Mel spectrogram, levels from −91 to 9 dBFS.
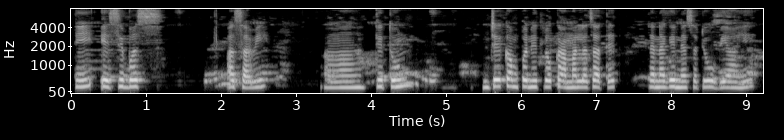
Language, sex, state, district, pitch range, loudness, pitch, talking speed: Marathi, female, Maharashtra, Pune, 215-240 Hz, -16 LUFS, 225 Hz, 95 wpm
